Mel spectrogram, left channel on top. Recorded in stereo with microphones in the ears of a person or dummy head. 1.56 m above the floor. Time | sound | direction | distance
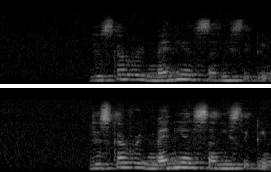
0.9 | a woman speaking | 45° right (ahead or behind) | 4.5 m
